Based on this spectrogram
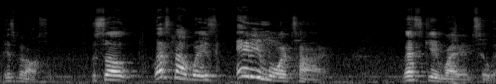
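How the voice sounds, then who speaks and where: With an animated tone, a man talks at a fairly quick pace. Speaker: wrestling show reviewer. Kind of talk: casual video review monologue.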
